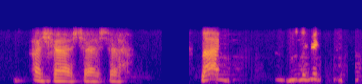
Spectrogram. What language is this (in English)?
Kashmiri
